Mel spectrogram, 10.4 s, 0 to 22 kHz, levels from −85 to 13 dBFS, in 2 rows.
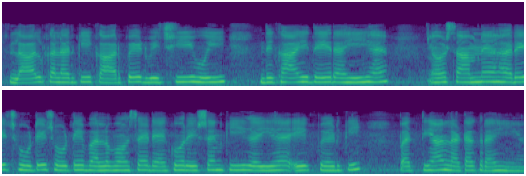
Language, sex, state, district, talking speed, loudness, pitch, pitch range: Hindi, female, Maharashtra, Nagpur, 160 wpm, -19 LUFS, 210 Hz, 200-220 Hz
